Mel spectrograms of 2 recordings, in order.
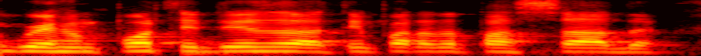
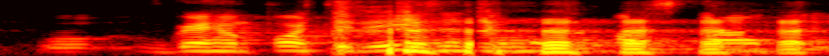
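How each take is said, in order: First: It is said fast. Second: It is said slowly.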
